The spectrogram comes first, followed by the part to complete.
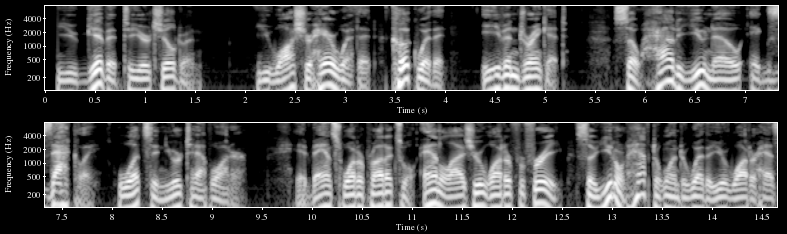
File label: Announcer SPOT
